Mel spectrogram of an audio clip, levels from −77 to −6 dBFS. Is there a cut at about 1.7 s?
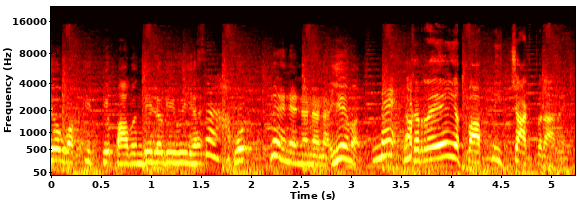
no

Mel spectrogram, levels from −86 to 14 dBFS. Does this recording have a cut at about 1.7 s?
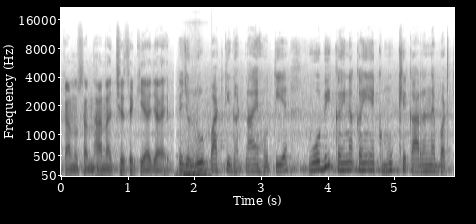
yes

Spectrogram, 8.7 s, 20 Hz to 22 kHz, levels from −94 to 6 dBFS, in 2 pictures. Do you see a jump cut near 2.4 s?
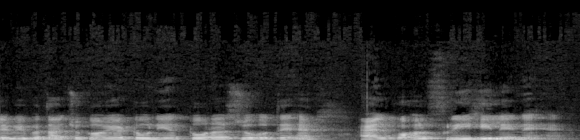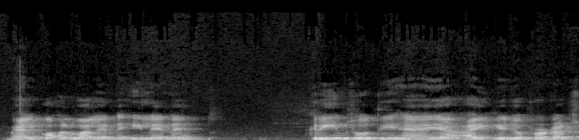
no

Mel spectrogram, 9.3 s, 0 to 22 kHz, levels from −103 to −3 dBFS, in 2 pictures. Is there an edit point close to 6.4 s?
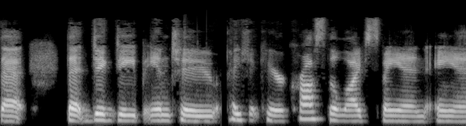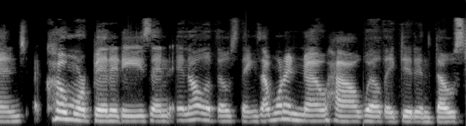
yes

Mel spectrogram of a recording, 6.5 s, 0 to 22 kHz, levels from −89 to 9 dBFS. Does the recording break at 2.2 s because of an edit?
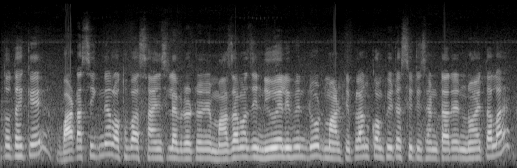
no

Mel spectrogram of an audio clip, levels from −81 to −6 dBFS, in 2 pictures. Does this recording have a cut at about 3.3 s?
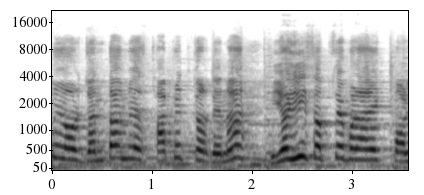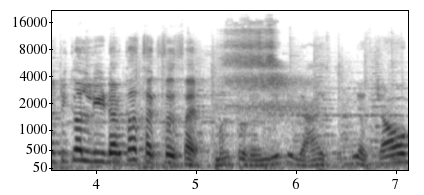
no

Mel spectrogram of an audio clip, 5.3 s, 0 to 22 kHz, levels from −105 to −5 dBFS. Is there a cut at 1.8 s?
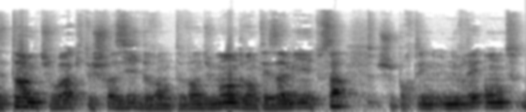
yes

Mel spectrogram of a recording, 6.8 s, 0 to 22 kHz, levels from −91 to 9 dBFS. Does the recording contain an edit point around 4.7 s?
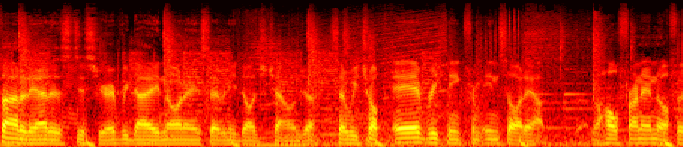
no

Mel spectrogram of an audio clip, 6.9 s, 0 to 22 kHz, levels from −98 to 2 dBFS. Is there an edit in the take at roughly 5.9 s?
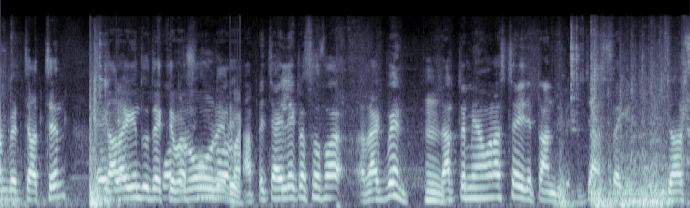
no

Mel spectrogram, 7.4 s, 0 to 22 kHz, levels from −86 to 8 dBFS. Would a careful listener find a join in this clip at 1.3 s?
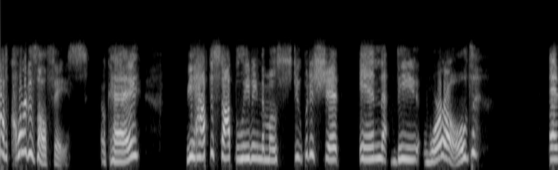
no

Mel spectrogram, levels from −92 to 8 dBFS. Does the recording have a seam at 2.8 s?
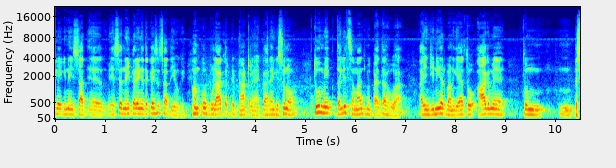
yes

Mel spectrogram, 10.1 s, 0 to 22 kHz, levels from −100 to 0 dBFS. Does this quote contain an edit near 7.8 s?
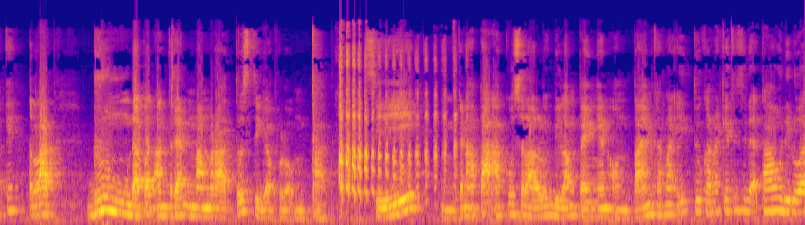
no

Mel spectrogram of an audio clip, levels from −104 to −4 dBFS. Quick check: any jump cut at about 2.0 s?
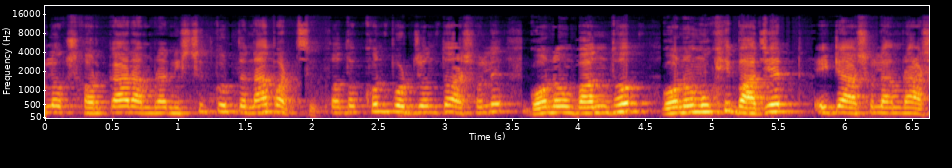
yes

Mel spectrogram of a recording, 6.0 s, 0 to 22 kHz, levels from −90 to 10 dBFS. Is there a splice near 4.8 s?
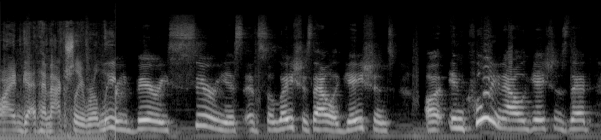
no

